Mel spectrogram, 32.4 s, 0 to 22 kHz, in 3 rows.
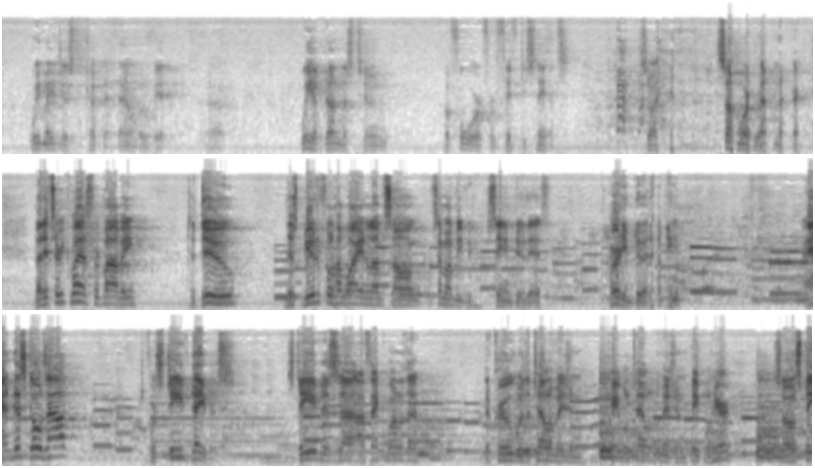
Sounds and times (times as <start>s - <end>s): Speech: 0.4s - 3.1s, 4.0s - 5.2s, 5.9s - 7.6s, 11.3s - 18.2s, 18.9s - 20.0s, 21.5s - 22.6s, 23.6s - 24.8s, 25.5s - 27.3s, 28.0s - 31.4s, 32.0s - 32.4s
Music: 14.4s - 32.4s.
